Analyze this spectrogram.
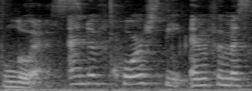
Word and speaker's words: Luis: is also named louise it's spelled l-u-i-s and i don't know how to say is it louise lewis i don't know it's lewis and of course the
